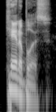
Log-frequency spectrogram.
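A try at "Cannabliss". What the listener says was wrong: Can-o-bliss. You said it sounded like you said cannibalist. Can-o-bliss.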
